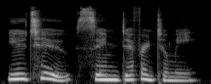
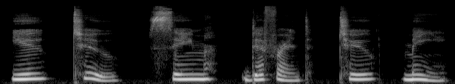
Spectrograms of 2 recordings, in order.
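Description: First: Said in the usual way. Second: "You two seem different to me", slow, word by word; slow read-along. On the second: Shown as a demonstration. Teacher modelling the seem example for learners, slow word-by-word reading. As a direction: leave clear gaps between the words. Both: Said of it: "好，慢慢来读".

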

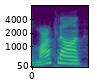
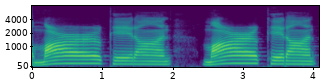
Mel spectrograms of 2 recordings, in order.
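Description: First: "mark it on" quickly linked with a flapped t; tongue-flick t. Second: "mark it on" stretched out very slowly; slow linking demo. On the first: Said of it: "这舌头的顿挫，有弹的这个动作". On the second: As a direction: draw out "mark it on", gliding through the link. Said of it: "轻轻的连读加注哈". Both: Shown as a demonstration.

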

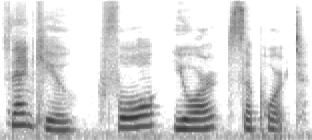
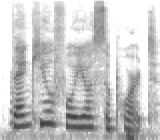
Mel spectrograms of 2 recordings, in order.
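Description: First: Very slow, careful model sentence; slow reading. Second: Said in the usual way. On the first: Shown as a demonstration. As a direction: read it slowly for students to repeat. (慢速示范朗读) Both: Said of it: "跟着我慢读一遍".

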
